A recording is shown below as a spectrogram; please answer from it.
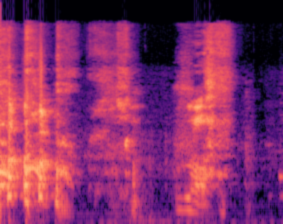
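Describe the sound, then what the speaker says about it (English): A person coughs in a quick burst of rough, throaty hacks, close and loud, then breaks into strained vocal sounds that mix with the coughing. "Was the coughing character or was that actually something that happened?"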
